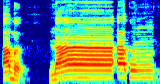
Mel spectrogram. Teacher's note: با ساکن ہے تو یہاں پر کیا کریں گے، قلقلہ کریں گے، با کو ہلا کر پڑھیں گے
